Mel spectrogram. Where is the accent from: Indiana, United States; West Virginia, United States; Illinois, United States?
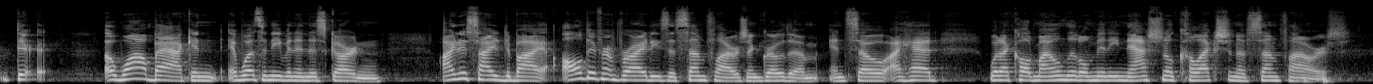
Indiana, United States; Indianapolis; from Indianapolis.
